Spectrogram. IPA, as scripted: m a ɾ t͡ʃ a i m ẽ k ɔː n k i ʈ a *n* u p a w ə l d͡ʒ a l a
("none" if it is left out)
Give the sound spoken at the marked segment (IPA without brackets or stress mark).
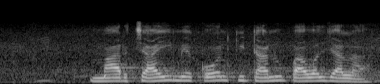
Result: n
